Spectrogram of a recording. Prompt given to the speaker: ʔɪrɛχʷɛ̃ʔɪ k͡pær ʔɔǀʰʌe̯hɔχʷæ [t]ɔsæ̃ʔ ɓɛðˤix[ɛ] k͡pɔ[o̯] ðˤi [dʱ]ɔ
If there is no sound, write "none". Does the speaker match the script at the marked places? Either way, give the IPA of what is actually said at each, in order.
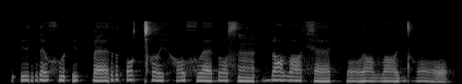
ɗ, æ, e̯, dʱ

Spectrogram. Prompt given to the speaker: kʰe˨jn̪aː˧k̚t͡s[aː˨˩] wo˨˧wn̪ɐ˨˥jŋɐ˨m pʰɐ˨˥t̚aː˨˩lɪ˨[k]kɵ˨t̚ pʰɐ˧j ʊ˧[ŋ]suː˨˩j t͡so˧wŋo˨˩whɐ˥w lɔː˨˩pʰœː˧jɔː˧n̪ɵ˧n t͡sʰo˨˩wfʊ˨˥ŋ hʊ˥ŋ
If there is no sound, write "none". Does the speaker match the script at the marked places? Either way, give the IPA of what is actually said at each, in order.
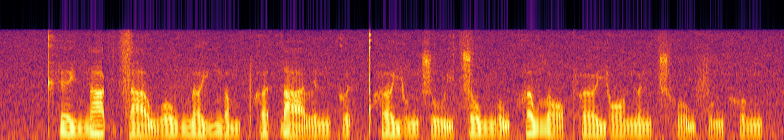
aː˨˩, ŋ, ŋ

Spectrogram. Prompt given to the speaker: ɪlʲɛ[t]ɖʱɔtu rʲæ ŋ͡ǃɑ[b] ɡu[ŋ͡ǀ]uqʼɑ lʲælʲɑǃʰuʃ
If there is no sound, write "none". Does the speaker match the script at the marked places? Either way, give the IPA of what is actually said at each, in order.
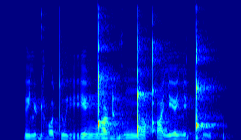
none, ɖ, ŋ͡ǃ

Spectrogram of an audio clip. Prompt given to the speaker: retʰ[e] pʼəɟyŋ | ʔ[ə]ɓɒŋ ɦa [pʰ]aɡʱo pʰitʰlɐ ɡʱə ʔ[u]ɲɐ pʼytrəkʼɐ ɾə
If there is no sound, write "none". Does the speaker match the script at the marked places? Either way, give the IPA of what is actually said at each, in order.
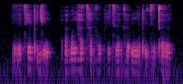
e, a, tʰ, y

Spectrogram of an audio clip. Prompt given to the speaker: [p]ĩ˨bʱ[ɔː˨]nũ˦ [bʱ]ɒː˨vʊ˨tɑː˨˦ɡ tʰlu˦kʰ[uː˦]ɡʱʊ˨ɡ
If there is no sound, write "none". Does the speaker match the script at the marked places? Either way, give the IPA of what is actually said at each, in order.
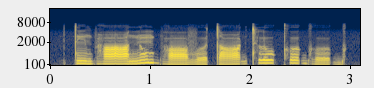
t, ɑː˨, bʱ, ʊː˦

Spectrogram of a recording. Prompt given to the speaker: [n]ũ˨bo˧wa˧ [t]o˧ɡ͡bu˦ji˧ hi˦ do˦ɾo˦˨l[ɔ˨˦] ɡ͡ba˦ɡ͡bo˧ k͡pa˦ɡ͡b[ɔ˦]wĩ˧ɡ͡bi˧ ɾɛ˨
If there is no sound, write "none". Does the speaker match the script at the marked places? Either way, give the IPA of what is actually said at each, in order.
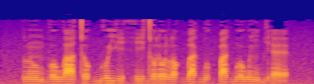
l, t, ɔ˨˦, o˦

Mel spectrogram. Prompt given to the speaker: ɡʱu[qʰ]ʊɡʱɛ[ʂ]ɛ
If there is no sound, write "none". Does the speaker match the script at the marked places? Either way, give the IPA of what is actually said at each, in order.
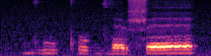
pʰ, ʂ

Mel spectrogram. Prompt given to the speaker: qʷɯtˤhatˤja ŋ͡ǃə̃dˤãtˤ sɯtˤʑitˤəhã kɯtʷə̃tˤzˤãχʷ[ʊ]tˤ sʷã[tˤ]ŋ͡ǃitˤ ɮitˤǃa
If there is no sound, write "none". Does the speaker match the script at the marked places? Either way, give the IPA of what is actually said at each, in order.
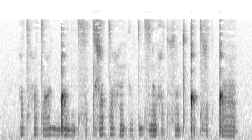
ɯ, tˤ

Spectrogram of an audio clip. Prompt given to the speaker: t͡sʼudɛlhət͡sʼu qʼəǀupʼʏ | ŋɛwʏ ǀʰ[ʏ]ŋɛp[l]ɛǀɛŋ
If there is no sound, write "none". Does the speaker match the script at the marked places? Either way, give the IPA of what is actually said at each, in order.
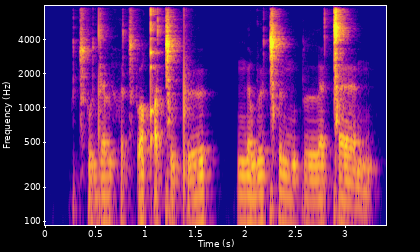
ʏ, lː

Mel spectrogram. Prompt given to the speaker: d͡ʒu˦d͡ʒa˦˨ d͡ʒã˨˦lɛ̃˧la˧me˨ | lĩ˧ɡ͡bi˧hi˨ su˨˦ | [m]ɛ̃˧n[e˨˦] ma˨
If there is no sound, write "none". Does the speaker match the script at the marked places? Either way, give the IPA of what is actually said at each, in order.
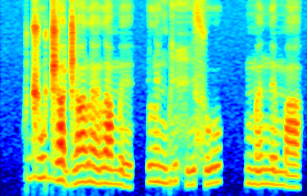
m, e˧

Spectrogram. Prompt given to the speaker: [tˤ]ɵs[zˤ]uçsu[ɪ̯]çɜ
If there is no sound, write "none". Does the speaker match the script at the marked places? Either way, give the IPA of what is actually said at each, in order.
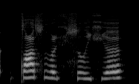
tˤ, ðˤ, ɪ̯

